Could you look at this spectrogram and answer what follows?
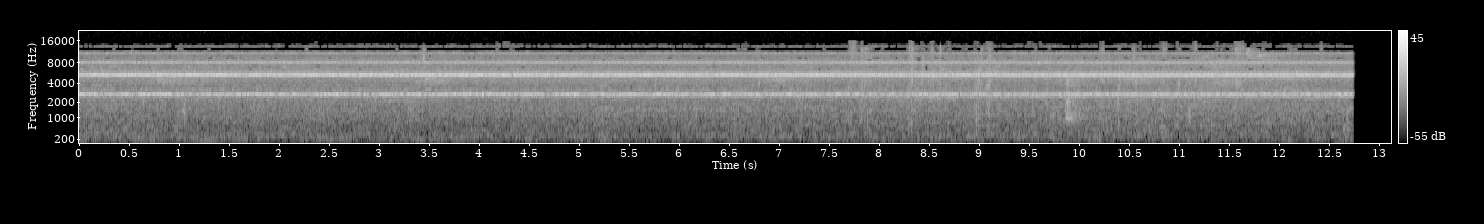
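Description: Steady, unbroken high-pitched drone of insects over an even hiss, holding one pitch throughout; it cuts off suddenly near the end.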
